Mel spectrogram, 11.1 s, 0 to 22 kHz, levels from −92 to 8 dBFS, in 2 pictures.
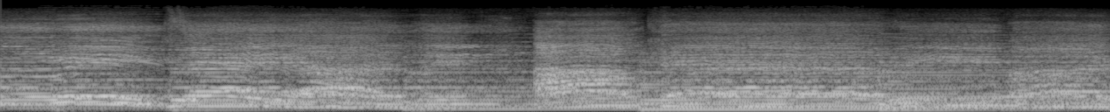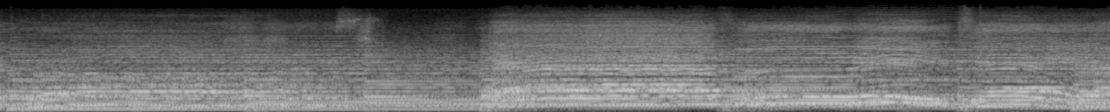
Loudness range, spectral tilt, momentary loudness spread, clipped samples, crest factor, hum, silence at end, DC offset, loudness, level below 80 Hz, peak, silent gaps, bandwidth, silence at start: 3 LU; -5 dB/octave; 6 LU; under 0.1%; 14 dB; none; 0 s; under 0.1%; -18 LUFS; -52 dBFS; -4 dBFS; none; 16 kHz; 0 s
